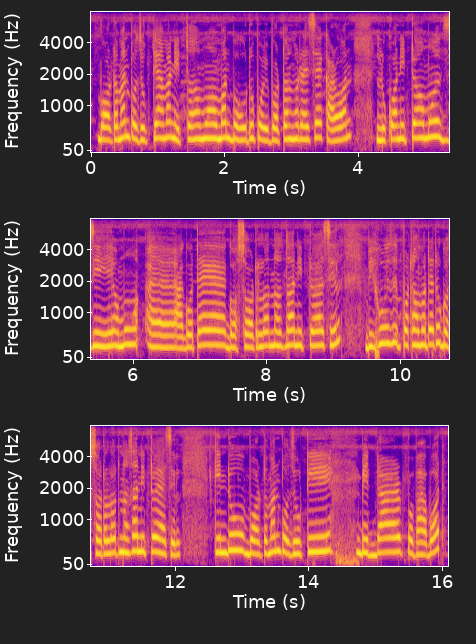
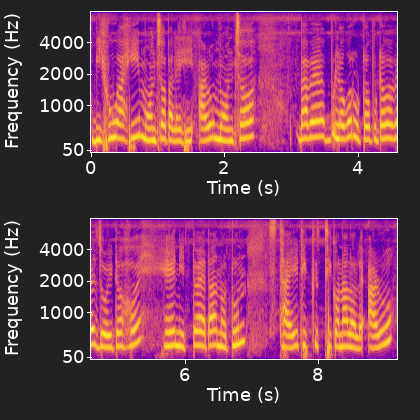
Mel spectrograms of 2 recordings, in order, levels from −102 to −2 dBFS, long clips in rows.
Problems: constant background noise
